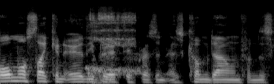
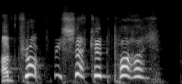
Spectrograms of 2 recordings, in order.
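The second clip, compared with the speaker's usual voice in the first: very high, very loud fake blubbering wail; 13 dB louder than usual. Acting out a teammate crying over a dropped pie: mock crying as Shah. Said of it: "why are you crying".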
